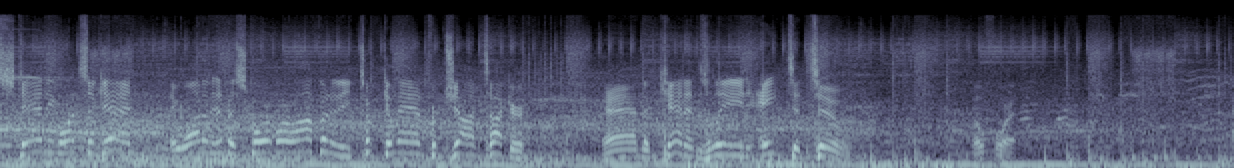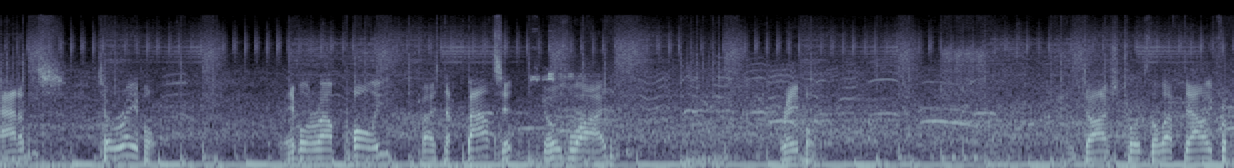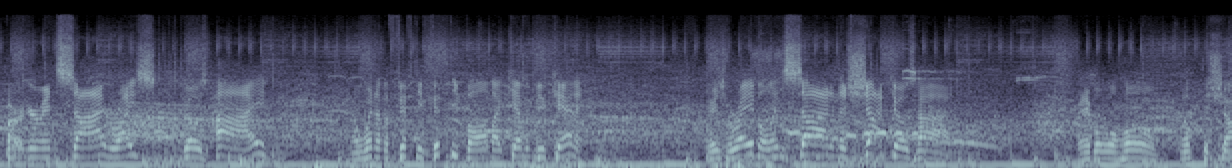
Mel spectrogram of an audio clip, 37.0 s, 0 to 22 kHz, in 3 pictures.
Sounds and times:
Speech: 0:00.0 - 0:05.2, 0:06.0 - 0:08.5, 0:12.3 - 0:13.9, 0:15.2 - 0:18.5, 0:23.1 - 0:27.4, 0:28.2 - 0:30.5, 0:31.8 - 0:34.3, 0:35.4 - 0:37.0
Music: 0:00.0 - 0:37.0.

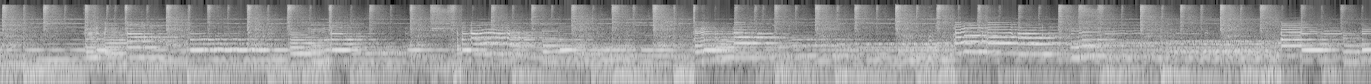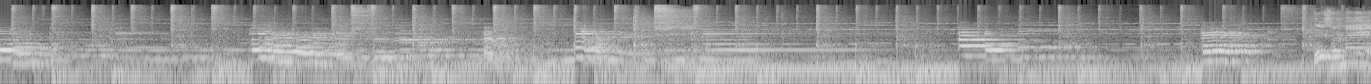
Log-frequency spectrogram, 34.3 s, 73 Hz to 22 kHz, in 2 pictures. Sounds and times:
Guitar: 0:00.0 - 0:34.2.

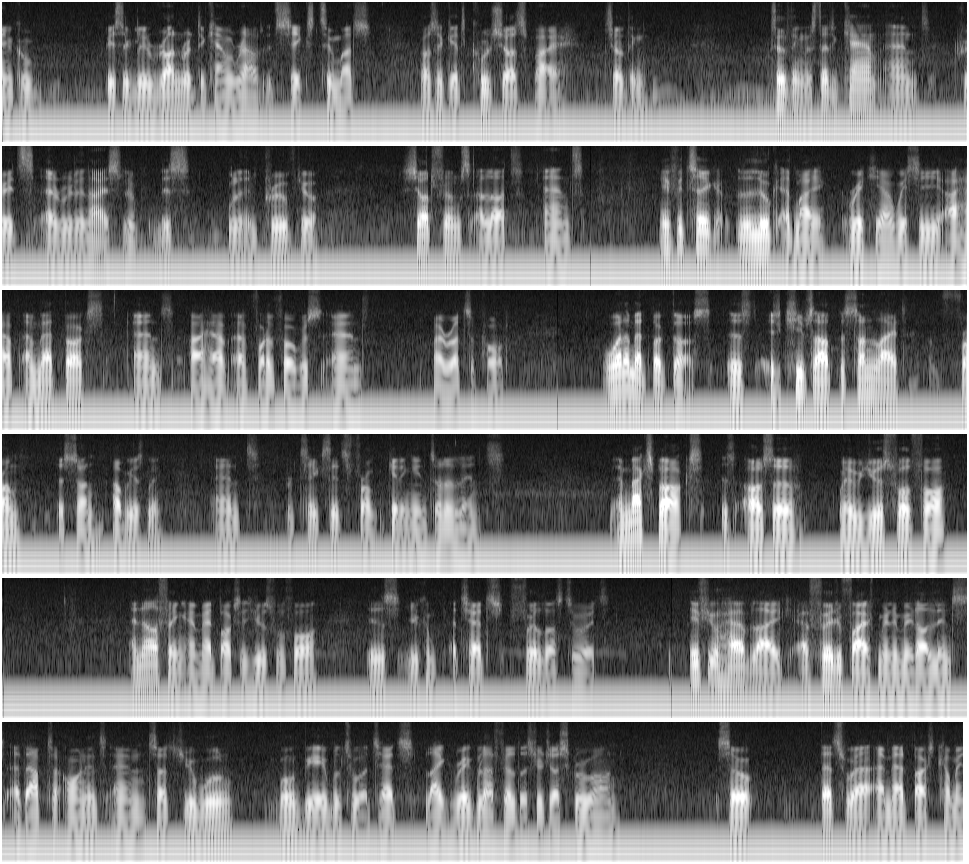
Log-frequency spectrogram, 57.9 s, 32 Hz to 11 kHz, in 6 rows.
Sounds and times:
Speech: 0:00.0 - 0:00.4, 0:01.0 - 0:06.5, 0:07.7 - 0:12.9, 0:13.6 - 0:15.5, 0:16.2 - 0:23.0, 0:23.6 - 0:24.4, 0:25.3 - 0:34.0, 0:35.0 - 0:38.4, 0:39.9 - 0:44.7, 0:45.4 - 0:54.4, 0:55.4 - 0:55.8, 0:56.4 - 0:57.8.

